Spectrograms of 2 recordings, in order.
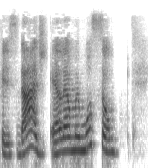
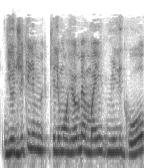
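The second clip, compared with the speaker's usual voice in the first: normal talking voice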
